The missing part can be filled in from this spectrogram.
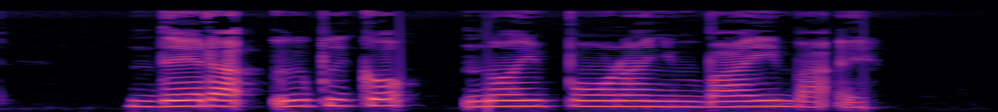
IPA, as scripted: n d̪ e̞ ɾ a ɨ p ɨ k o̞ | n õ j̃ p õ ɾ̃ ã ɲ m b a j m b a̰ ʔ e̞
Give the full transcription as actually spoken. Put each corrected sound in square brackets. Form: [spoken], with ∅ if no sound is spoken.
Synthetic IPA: n d̪ e̞ ɾ a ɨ p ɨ k o̞ | n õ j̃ p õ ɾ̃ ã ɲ m b a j m b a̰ ʔ e̞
